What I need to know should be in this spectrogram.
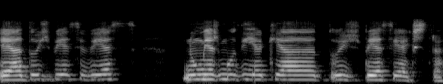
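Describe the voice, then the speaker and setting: With a non-native accent, a woman speaks at a very slow pace in a fairly high pitch and monotone, flat intonation over a quiet background. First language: not Portuguese (speaking Portuguese). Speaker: certification scheme representative. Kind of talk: webinar Q&A answers. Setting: online webinar. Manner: halting, many hesitations.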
